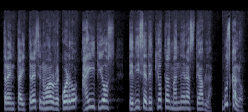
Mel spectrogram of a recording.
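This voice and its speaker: Man, preacher, high voice, dry close sound. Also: fairly quick, a little mellow, no echo. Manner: storytelling, rhetorical questions to listeners. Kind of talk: sermon with personal story.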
